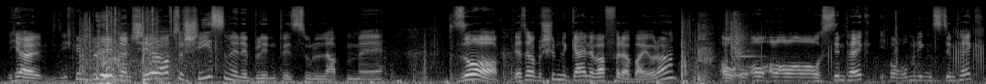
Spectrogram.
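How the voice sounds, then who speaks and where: Brisk and lively in intonation, this high male voice comes with background noise from video game music and effects. He's a let's player giving cocky, slang-heavy, casual commentary and often mutters to himself.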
